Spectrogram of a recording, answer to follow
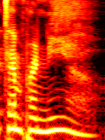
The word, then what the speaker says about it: Tempranillo: I think the L is silent or something because it's a Spanish wine. Yeah, people say Tempranillo, not like Tempranillo.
